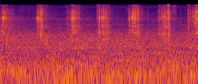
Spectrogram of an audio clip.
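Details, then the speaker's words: Honda Civic Si right driveshaft auxiliary (intermediate) bearing, NTN, removed and spun by hand without load: gritty rasping hiss pulsing about three times a second per turn; rough worn bearing needing replacement. "e assim sem carga mesmo fazendo barulho imagina com carga vai fazer barulho para caramba né"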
